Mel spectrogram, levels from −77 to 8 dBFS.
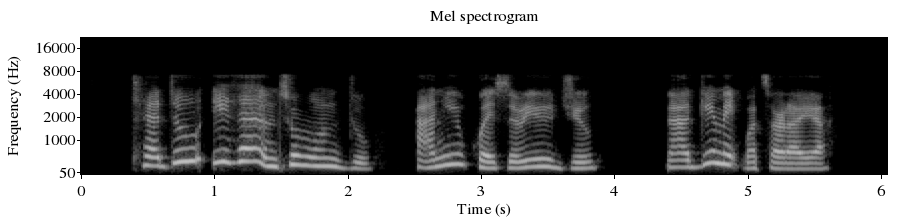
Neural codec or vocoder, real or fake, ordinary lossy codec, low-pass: codec, 16 kHz, 1.1 kbps, Voila-Tokenizer; fake; none; 7.2 kHz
